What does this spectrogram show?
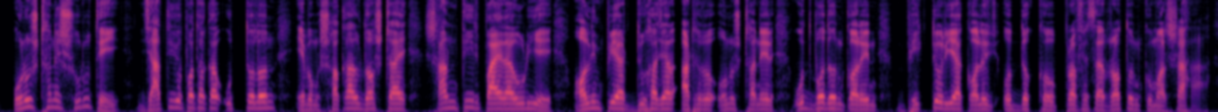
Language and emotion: Bengali, neutral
